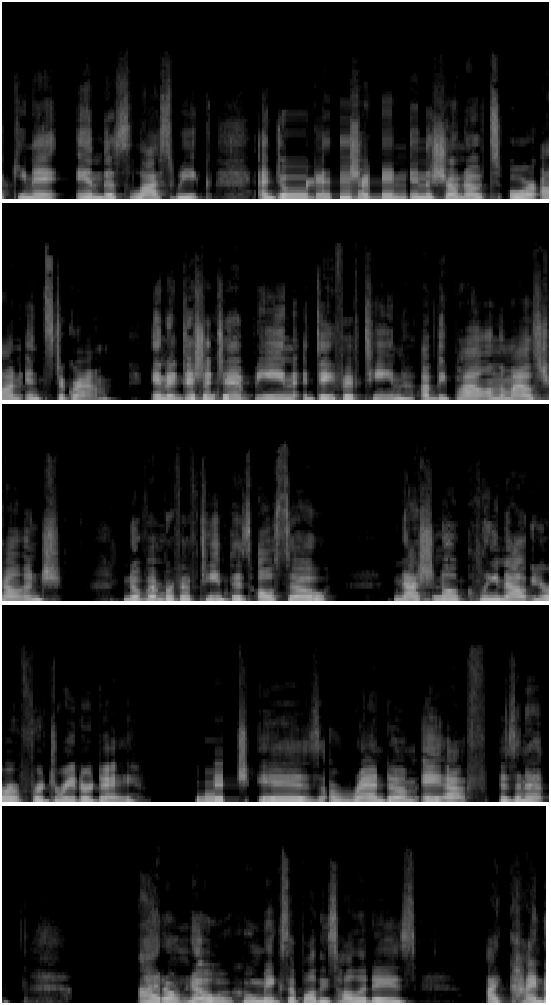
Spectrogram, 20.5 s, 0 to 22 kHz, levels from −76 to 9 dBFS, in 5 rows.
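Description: Speech turns into a rigid metallic buzz near 66.7 Hz from 2.15 to 3.20 s and 13.41 to 14.10 s, robotic sound likely from repeated 15 ms buffers replacing most of the audio.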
